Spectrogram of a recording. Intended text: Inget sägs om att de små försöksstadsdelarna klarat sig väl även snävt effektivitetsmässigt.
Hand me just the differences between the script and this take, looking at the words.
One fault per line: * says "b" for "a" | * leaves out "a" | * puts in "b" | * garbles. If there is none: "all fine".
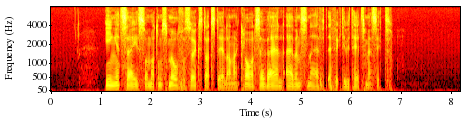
all fine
